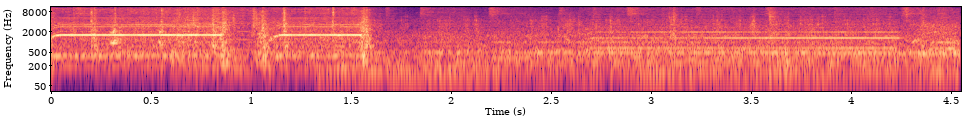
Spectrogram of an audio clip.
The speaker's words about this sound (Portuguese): A fotocopiadora e a impressora unidas num aparente complô para encher de papéis os escritórios de todo o mundo.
